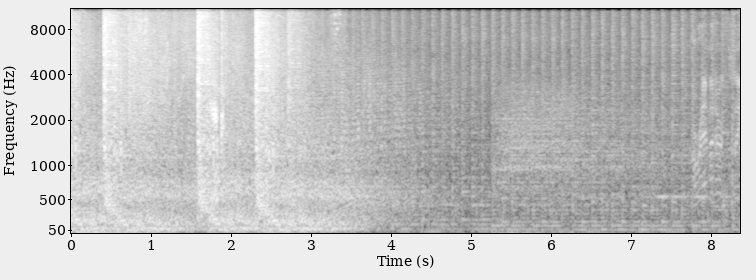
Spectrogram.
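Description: Gunfire and explosions in the video game Mass Effect, with several loud booming shots and blasts up front, then quieter rapid mechanical rattling; someone briefly speaks over it.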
